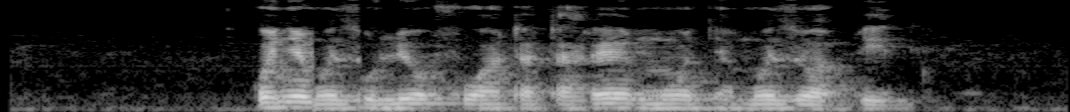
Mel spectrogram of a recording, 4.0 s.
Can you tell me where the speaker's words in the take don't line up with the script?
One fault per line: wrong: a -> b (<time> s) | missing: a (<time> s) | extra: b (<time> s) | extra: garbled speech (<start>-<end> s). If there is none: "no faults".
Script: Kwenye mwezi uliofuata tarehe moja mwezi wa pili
no faults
